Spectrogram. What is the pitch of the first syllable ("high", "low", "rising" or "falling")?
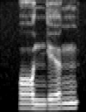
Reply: low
